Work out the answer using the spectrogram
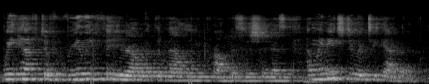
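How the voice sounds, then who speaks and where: A woman's voice: medium pitch, fast talker, a little mellow. An older woman rabbi leading a Torah study, earnest and encouraging as she teaches the group and answers questions. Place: synagogue hall. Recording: echoey room, mic far off, faint noise.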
